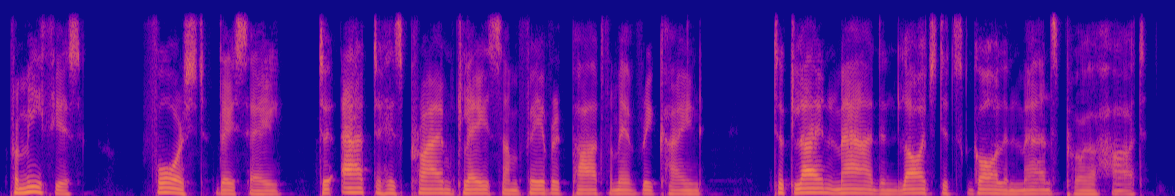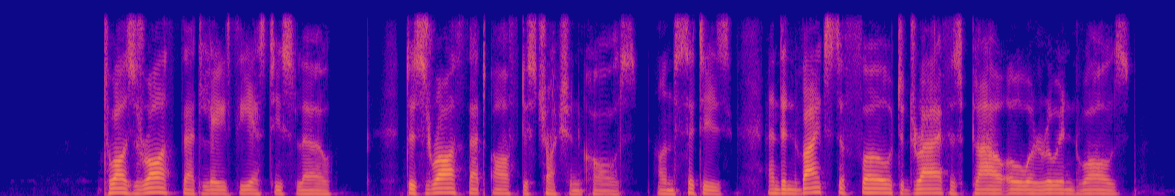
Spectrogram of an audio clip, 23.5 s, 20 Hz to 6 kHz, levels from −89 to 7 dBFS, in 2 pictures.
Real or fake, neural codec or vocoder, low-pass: fake; codec, 16 kHz, 2 kbps, FreqCodec, larger model; 5.4 kHz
